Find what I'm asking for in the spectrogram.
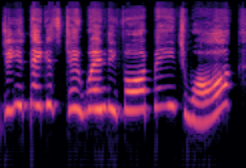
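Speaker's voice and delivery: put-on shrill, very high yell. Retelling how one woman yelled at another on a windy beach: imitating Dorit yelling. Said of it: "Dorit yells at Eileen Davidson".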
